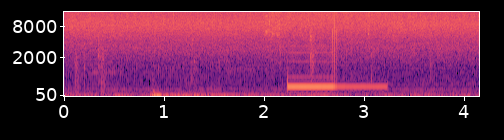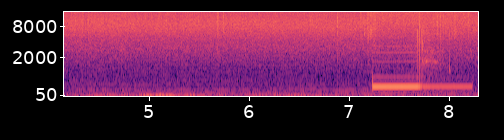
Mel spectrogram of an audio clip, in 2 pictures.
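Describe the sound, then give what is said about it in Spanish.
A phone line's ringback tone sounds twice while a call is placed to a producer, each a steady one-second beep spaced several seconds apart, over a low background hiss with no one speaking. “Suena la una.”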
